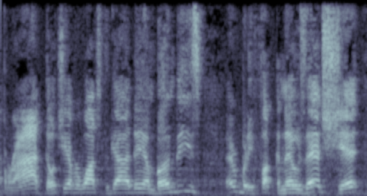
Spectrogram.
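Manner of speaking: usual speaking voice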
